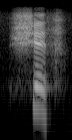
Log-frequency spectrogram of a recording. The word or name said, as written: chef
